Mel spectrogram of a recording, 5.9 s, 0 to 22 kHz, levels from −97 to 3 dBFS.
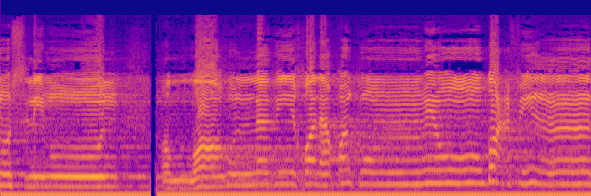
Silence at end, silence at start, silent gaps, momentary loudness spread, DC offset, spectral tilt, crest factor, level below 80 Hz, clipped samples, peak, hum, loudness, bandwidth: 0 s; 0 s; none; 5 LU; under 0.1%; -2.5 dB/octave; 16 dB; -26 dBFS; under 0.1%; -4 dBFS; none; -19 LUFS; 16.5 kHz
